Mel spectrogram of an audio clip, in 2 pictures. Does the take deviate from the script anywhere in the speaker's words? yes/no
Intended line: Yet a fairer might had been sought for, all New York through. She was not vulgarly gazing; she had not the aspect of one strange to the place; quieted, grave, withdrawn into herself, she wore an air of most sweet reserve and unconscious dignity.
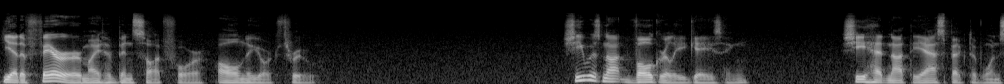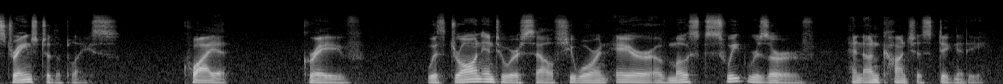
yes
